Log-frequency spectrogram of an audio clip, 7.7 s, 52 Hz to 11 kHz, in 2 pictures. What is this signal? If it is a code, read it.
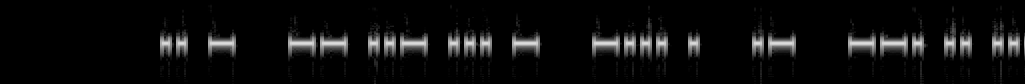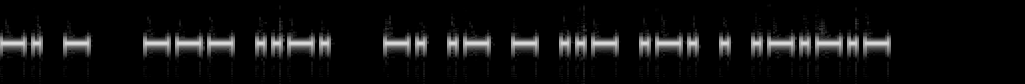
Morse code, heard as a keyed tone, about 40 wpm, 700 Hz. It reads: IT MUST BE A GIFT OF NATURE.
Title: Sentences from Top 1000 Words - Review Part 6 - 40wpm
